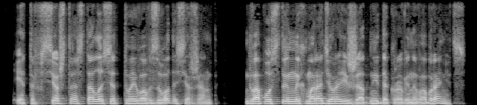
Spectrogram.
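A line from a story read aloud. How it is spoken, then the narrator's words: Even, level voice. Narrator (Russian): Скворец ответил ровным голосом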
